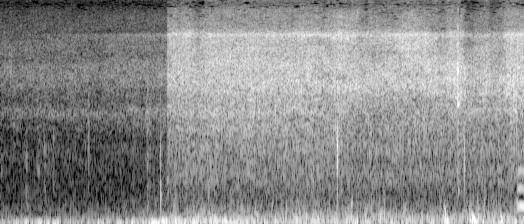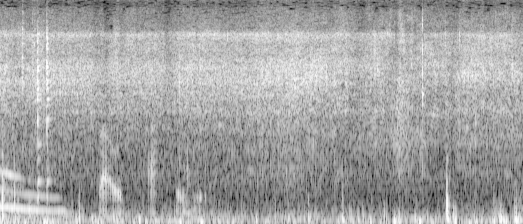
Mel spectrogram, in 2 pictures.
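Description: Goat meat frying in a pan over a campfire, sizzling steadily. The sizzle starts suddenly about two seconds in, with a few small pops and crackles.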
